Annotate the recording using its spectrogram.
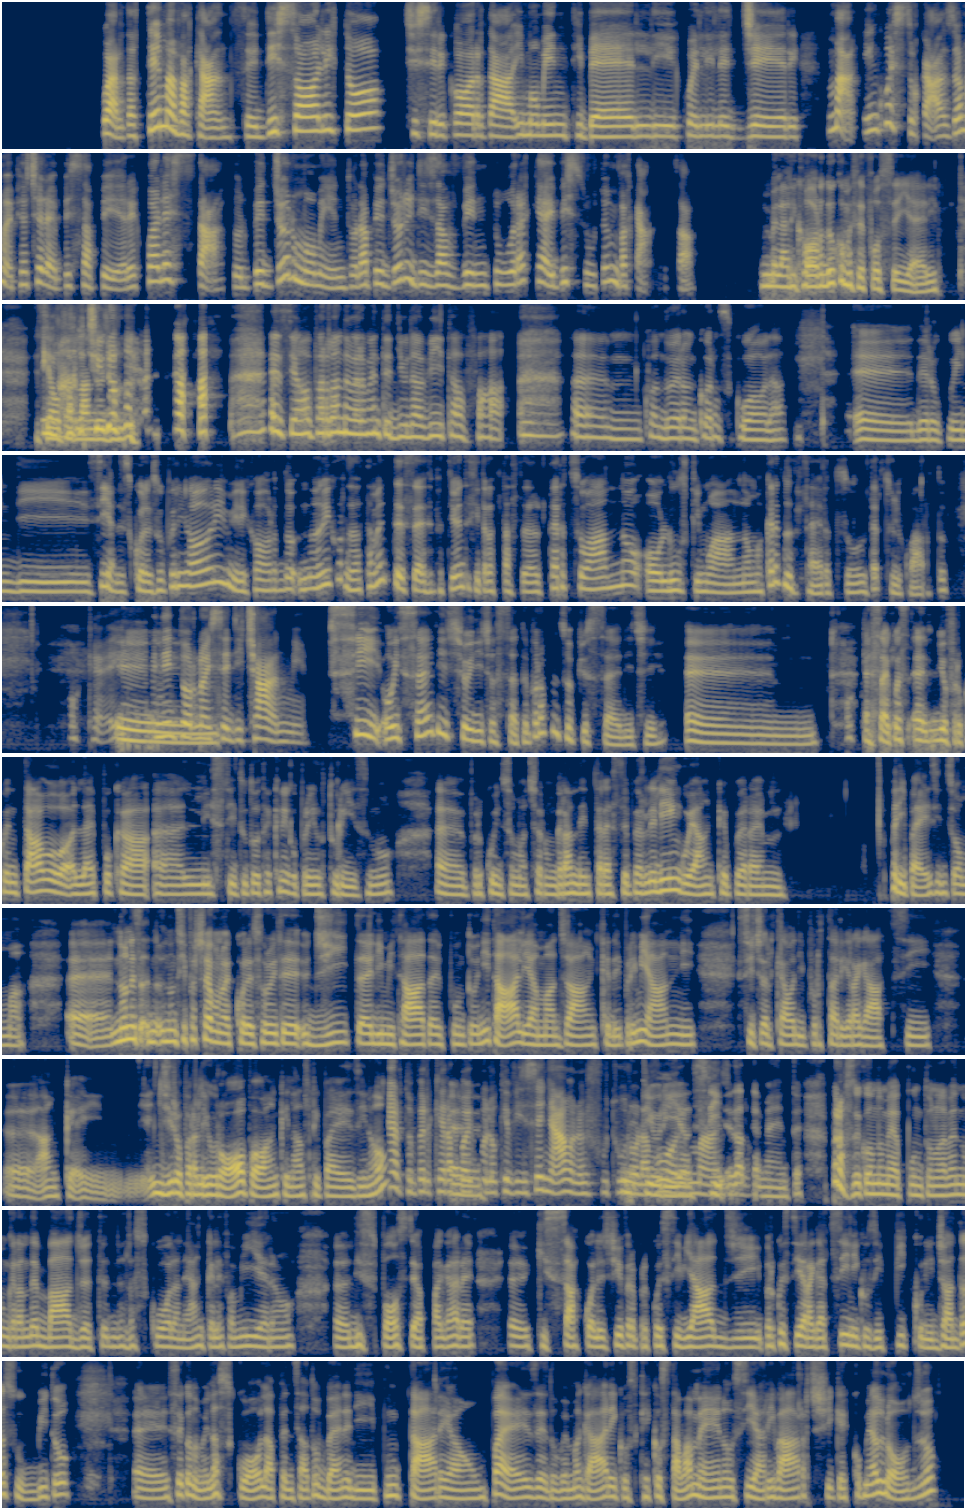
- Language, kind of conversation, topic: Italian, podcast, Qual è stata la tua peggiore disavventura in vacanza?
- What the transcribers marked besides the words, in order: laughing while speaking: "Immagino"; chuckle; tapping; tongue click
